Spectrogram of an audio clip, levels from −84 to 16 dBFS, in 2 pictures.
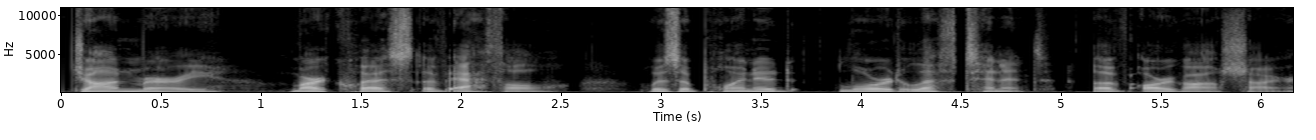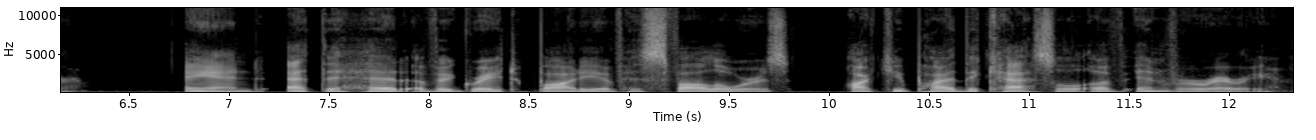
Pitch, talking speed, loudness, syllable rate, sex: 110 Hz, 130 wpm, -21 LUFS, 4.6 syllables/s, male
